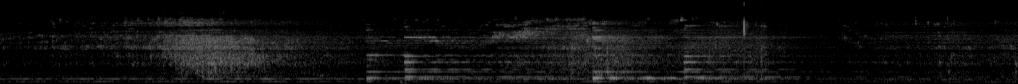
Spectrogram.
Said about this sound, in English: I love the gentle flowing sound that the diffuser makes, and I quite often listen to the little droplets of water while I'm stretching or reading at night.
